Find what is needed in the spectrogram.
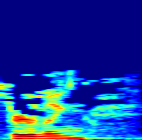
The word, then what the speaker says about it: Stirling: My name is Joel Sterling. My last name is spelled S-T-I-R-L-I-N-G, unlike my company name, which is S-T-E-R-L-I-N-G.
